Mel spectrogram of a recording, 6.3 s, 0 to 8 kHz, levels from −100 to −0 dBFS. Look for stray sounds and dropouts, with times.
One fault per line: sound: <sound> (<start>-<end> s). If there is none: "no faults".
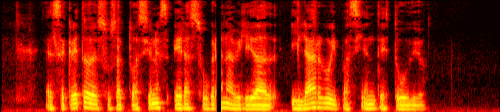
sound: dropout (2.7-2.8 s)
